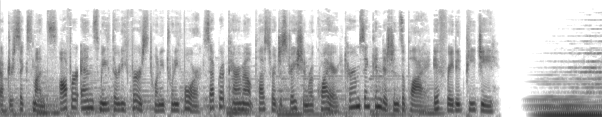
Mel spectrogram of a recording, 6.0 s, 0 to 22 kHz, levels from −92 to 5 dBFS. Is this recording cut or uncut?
cut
